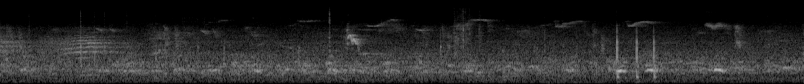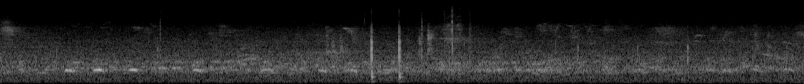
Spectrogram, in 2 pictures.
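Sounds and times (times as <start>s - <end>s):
birds chirping: 0.0s - 16.0s
sharp clicks: 6.2s - 6.6s.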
